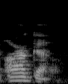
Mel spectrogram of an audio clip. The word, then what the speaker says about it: argot: And this type of language is known as an argot, A-R-G-O-T. The T is silent.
